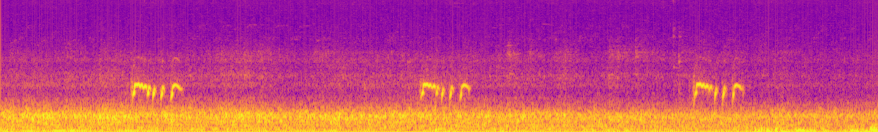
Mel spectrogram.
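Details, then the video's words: Three evenly spaced phrases of rapid stuttering coos, about every three seconds, from a local zebra dove used as a decoy for its loud voice, over a steady deep background hum. "Perkutut lokal raja pikat si SATRIO suara lantang !"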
